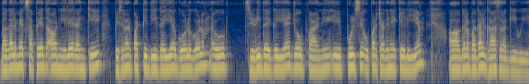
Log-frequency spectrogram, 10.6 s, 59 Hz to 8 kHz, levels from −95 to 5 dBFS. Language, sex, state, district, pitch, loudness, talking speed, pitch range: Hindi, male, Maharashtra, Dhule, 155 Hz, -22 LUFS, 185 wpm, 145-160 Hz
